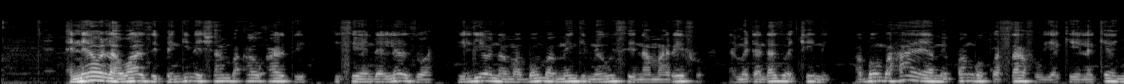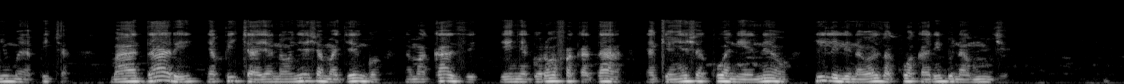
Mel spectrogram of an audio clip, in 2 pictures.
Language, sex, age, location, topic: Swahili, male, 25-35, Nairobi, government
